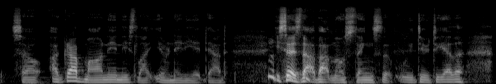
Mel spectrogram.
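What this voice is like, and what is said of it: English accent. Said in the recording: “my English accent gave it away”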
